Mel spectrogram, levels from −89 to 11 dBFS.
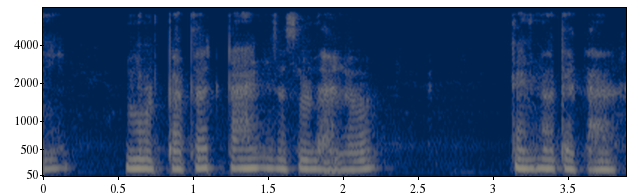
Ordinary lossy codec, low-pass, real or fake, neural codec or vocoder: none; 7.2 kHz; fake; autoencoder, 22.05 kHz, a latent of 192 numbers a frame, VITS, trained on one speaker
